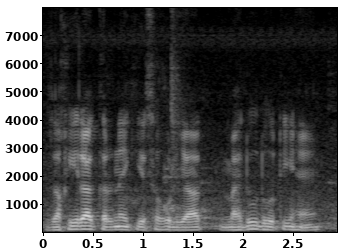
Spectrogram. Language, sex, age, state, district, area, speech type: Urdu, male, 45-60, Bihar, Gaya, rural, spontaneous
